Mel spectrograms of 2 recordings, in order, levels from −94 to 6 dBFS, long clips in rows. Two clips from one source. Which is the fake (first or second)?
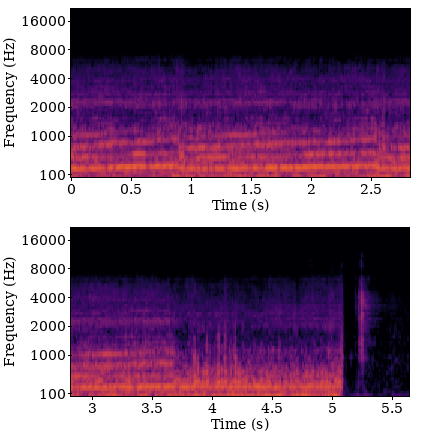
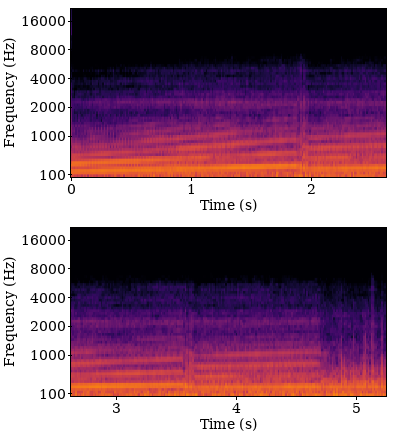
first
